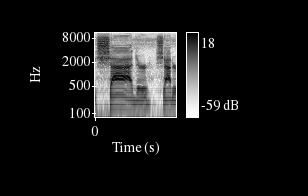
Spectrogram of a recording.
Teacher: they do sound like a D in the middle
